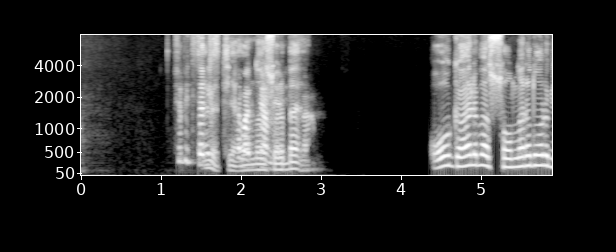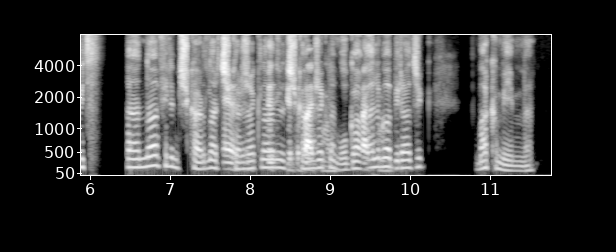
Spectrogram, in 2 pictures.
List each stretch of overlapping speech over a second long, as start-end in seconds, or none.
1.5-2.8, 7.6-9.8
